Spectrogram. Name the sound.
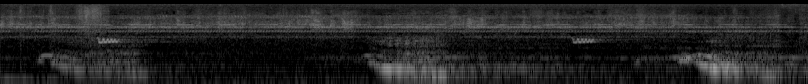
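lions roaring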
